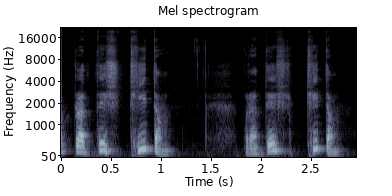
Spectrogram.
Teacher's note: प्रतिष्ठितम दोनों हस्व बोले जाएंगे यानी छोटी इ की मात्रा है तो जल्दी बोला जाएगा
